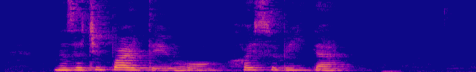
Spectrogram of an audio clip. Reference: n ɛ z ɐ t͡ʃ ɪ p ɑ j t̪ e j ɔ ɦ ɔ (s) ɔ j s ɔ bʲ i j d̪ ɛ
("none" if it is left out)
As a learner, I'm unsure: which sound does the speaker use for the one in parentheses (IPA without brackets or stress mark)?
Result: x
